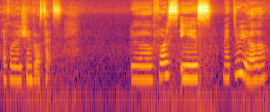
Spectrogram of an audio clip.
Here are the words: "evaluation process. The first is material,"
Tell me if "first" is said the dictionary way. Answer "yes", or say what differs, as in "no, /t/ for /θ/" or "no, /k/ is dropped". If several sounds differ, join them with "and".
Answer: no, /t/ is dropped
